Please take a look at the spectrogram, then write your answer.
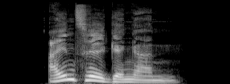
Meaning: dative plural of Einzelgänger
- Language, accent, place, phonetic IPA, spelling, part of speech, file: German, Germany, Berlin, [ˈaɪ̯nt͡sl̩ˌɡɛŋɐn], Einzelgängern, noun, De-Einzelgängern.ogg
